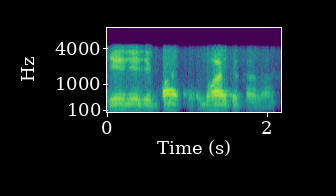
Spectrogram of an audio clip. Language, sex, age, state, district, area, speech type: Maithili, male, 45-60, Bihar, Madhubani, rural, conversation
